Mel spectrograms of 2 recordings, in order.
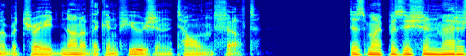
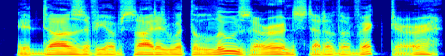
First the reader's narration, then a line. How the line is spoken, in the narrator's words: Eniezer said with a grunt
